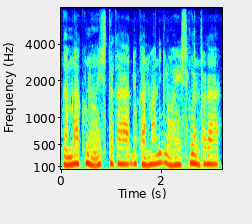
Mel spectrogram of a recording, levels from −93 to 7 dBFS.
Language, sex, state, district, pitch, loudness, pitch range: Wancho, male, Arunachal Pradesh, Longding, 150 Hz, -13 LUFS, 140-155 Hz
